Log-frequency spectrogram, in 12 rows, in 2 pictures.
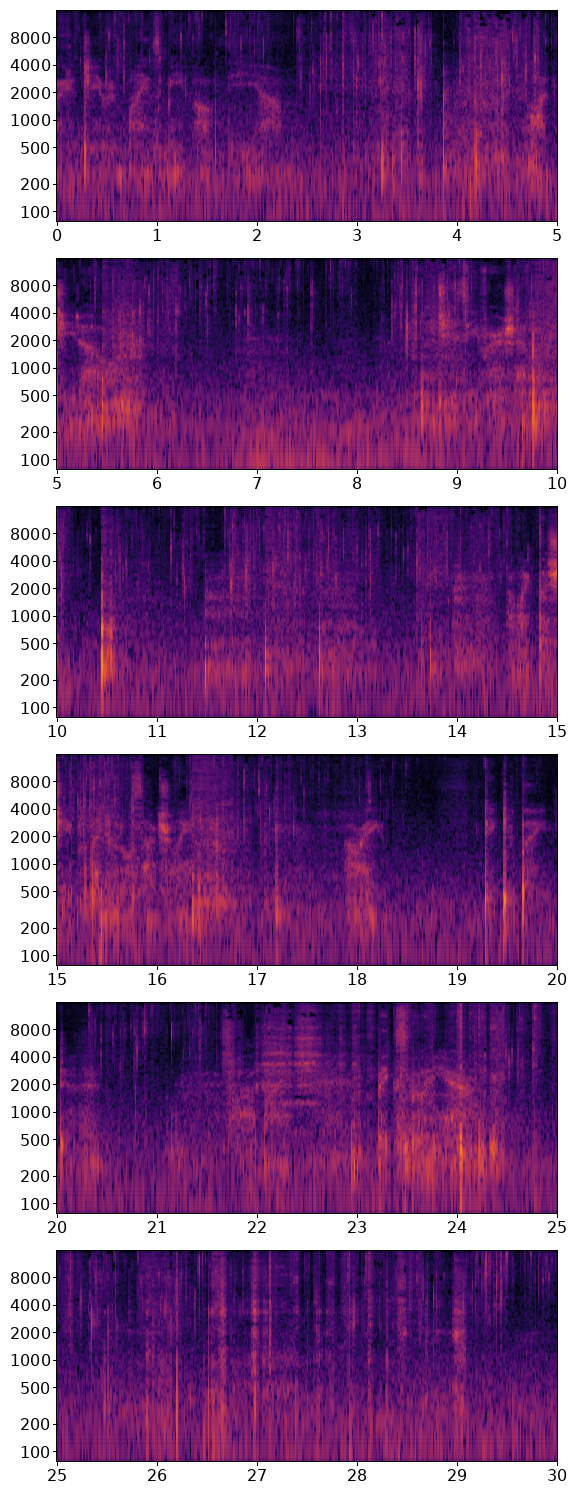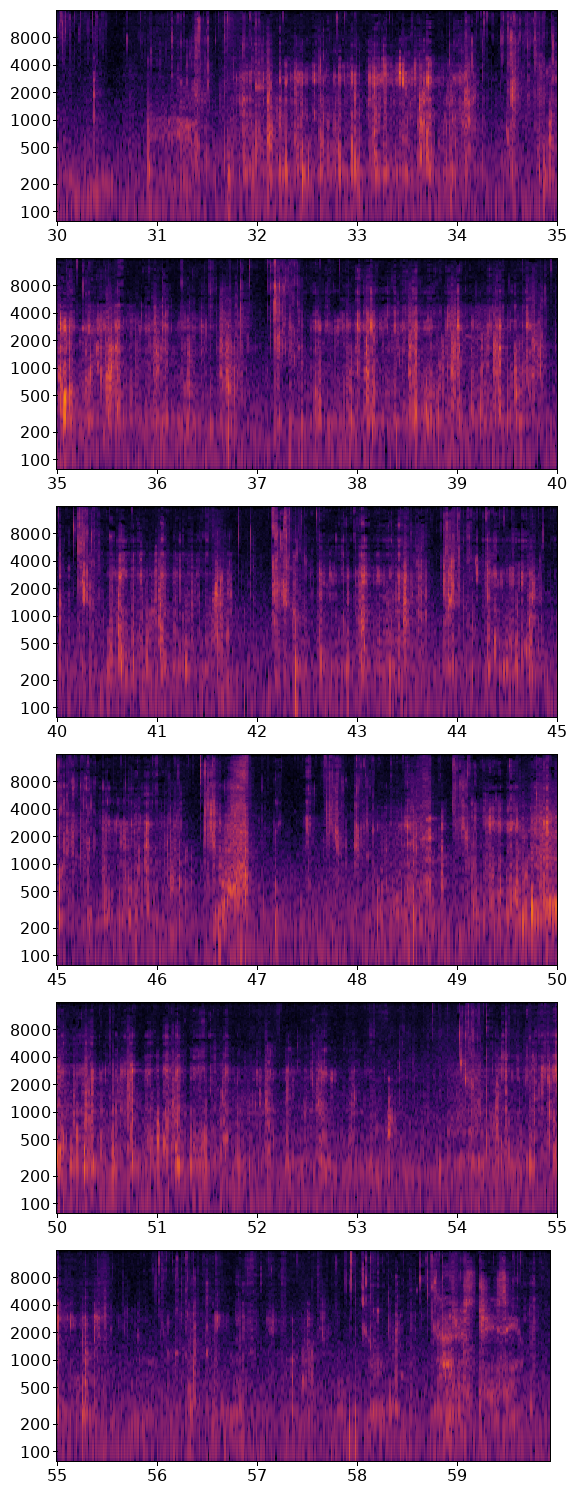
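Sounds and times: wet sticky chewing: 0.3s - 18.4s, 19.5s - 59.9s
slurping noodles: 2.8s - 4.8s, 5.4s - 14.5s, 42.7s - 47.0s.

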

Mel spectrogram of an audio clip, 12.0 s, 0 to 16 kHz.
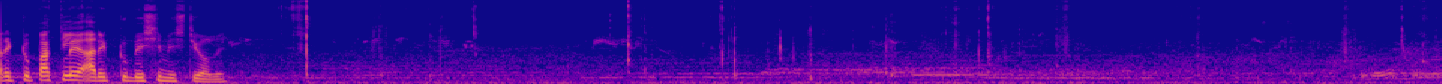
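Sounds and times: faint steady tones: 0.0s - 12.0s
person crunching fruit: 2.2s - 9.0s.

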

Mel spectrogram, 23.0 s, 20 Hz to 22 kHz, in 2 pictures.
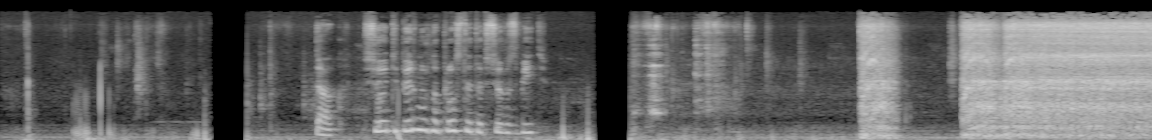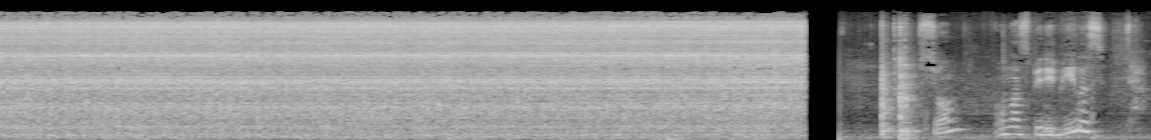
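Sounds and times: hand blender motor running: 8.6s - 19.6s.

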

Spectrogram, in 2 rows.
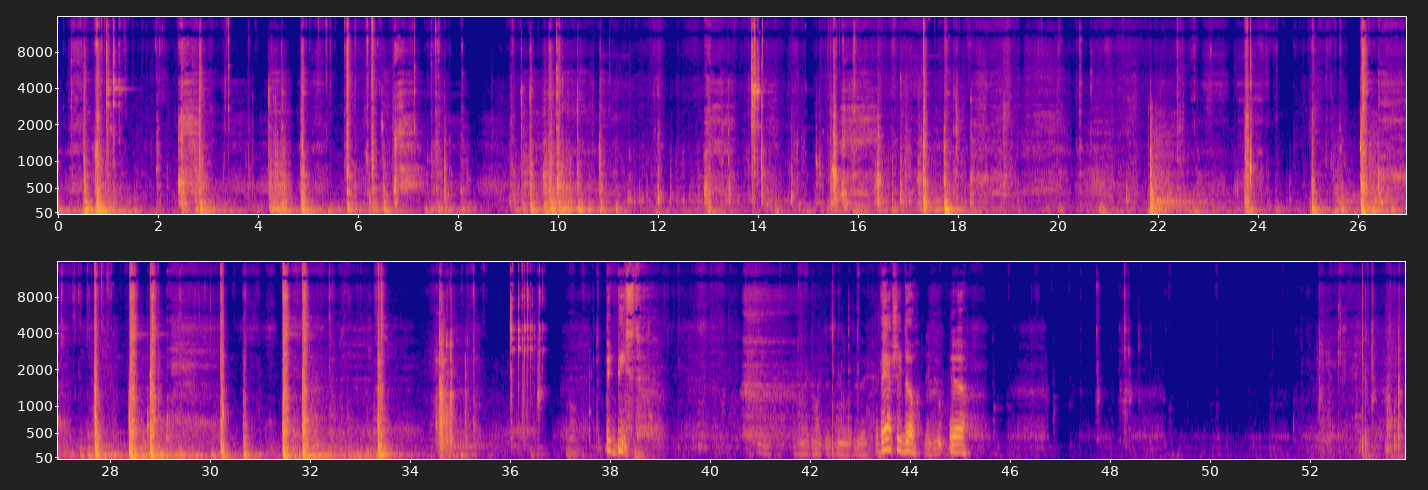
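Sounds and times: metal clanks and rattles: 0.0s - 8.4s, 9.0s - 18.8s, 21.7s - 36.8s.

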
